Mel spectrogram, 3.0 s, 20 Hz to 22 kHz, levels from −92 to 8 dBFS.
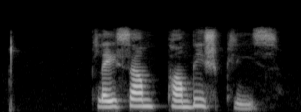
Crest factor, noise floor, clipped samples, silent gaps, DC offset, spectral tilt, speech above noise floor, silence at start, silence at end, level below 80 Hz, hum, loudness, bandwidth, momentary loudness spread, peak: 20 dB; -81 dBFS; under 0.1%; none; under 0.1%; -3.5 dB/octave; 59 dB; 0.95 s; 0.25 s; -72 dBFS; none; -23 LUFS; 8.2 kHz; 16 LU; -4 dBFS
